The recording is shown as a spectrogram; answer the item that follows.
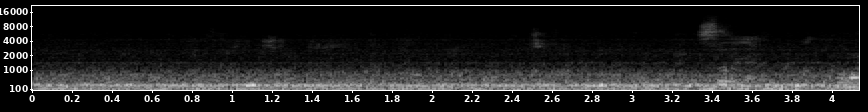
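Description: Steady cabin drone inside a Boeing 767 airliner during its descent: engine and airflow noise with a constant low hum.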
